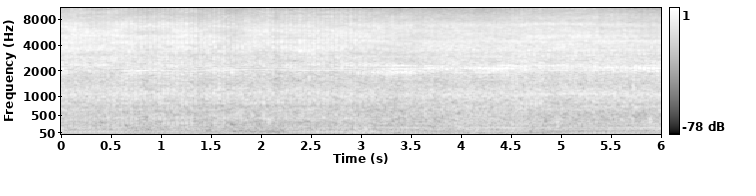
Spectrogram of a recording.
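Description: Handheld electric polisher running steadily, its pad buffing a gloss-black painted trim panel: a loud, even whirring hiss with a faint motor whine.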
